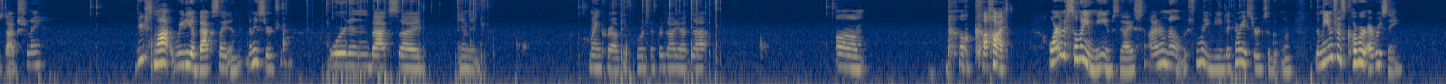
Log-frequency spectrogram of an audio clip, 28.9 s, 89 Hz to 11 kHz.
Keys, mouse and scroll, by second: 2.9-5.9 scroll down 1, 24.1 middle click, 24.7 shift+f.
